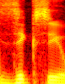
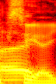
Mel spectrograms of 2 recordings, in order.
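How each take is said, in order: First: The name starts with a z sound. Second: The name starts with a vowel sound. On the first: The speaker calls it wrong. "I always say Zixia when I see that for some reason" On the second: The speaker calls it right. "It is Ixia. You are correct"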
